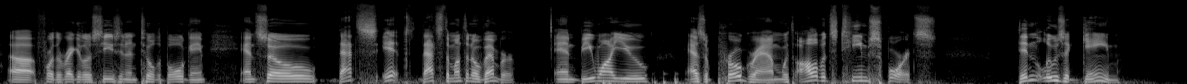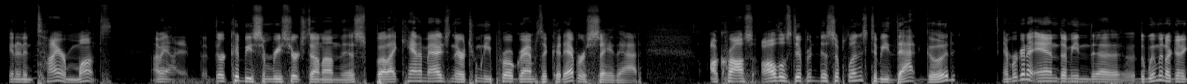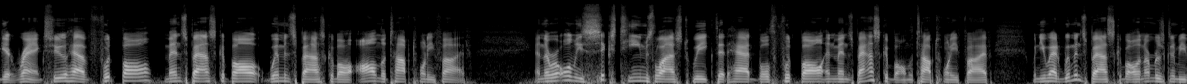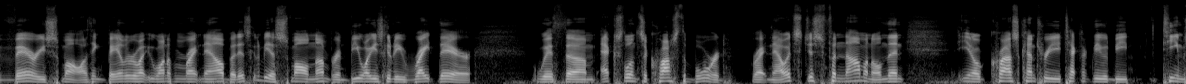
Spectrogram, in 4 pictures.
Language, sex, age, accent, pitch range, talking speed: English, male, 40-59, American, 115-140 Hz, 225 wpm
